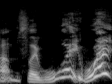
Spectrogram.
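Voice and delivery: ordinary talk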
